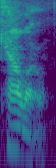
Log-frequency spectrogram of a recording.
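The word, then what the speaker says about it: Callao: in pronunciation really wow it's c-a-l-l-a-l it's actually pronounced callow who would have thunk callow really wow well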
